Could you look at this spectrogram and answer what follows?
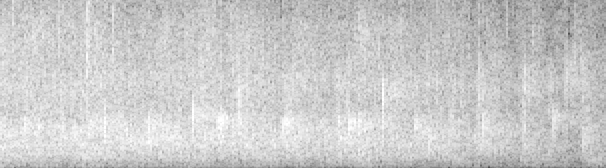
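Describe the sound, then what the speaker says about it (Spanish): Congregation applauding for the Lord during a Sunday church service, a dense steady wash of clapping that holds for the whole stretch and fades slightly toward the end. "le damos un aplauso al Señor"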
